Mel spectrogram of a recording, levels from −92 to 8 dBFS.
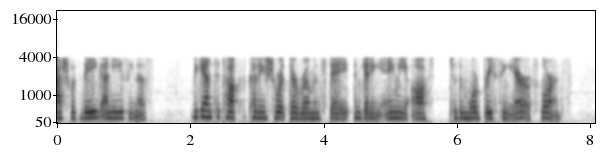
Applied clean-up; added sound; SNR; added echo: none; none; none; none.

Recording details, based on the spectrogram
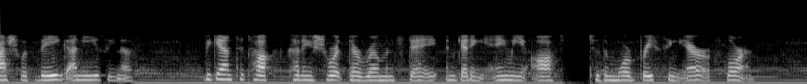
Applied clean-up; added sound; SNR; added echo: none; Musical instrument; 16 dB; none.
